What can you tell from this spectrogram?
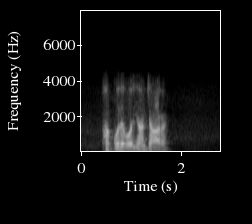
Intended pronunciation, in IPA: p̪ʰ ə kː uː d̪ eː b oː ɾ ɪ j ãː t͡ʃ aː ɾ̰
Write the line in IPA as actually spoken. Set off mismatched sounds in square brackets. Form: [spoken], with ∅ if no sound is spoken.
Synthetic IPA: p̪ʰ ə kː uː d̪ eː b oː ɾ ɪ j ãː t͡ʃ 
